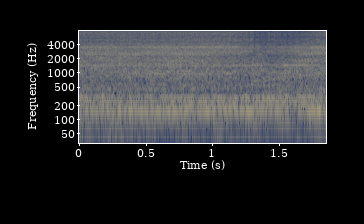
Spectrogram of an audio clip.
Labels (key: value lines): label: anthrophony, boat engine
recorder: SoundTrap 500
